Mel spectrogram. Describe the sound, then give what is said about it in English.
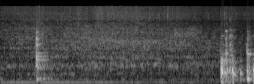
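Tomatoes and carrots go into a cooking pot, with a single soft thud early on, then a quick cluster of clattering drops near the end over a faint background hiss. “All right, let's add the tomatoes and carrots.”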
